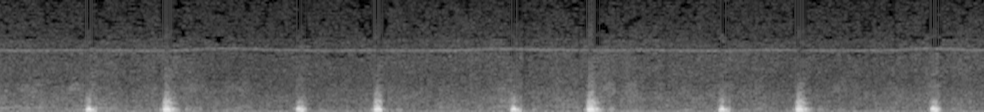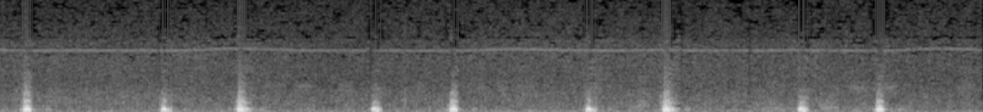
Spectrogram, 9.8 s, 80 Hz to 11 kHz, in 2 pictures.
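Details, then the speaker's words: Normal heart sounds at the aortic area: regular paired sounds near 56 a minute, the second heart sound as loud as or louder than the first; teaching recording. "In the aortic area, the second heart sound is as loud as the first and sometimes even louder."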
